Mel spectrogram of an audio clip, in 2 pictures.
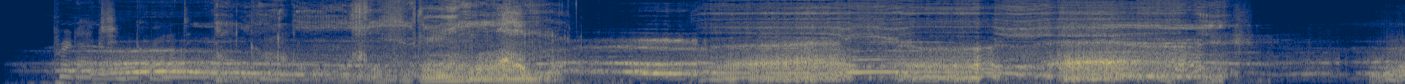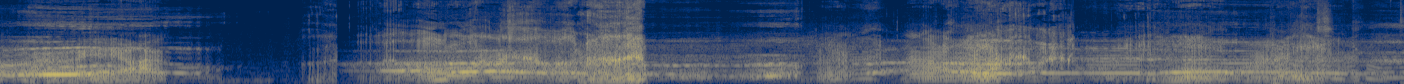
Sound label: zombie; soundscrate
